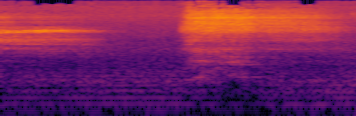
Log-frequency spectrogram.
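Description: A single long, breathy exhalation during a Hatha yoga pose, a soft airy hiss swelling midway and trailing off, close and fairly quiet with no talk over it.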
